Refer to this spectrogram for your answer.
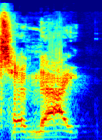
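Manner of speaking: put-on heavy stress on 'tonight'. Recounting how a man said one word in his speech, mimicking extra stress on 'tonight'. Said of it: "he put a bit of extra in that tonight".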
